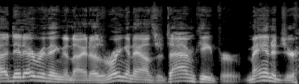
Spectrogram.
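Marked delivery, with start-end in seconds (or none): none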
